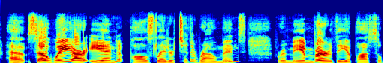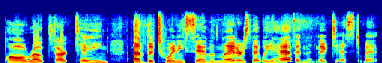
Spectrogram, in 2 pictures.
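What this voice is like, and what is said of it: Hoarse, failing voice. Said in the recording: “my voice is going. I've had this late winter crud, but it's getting better.”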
